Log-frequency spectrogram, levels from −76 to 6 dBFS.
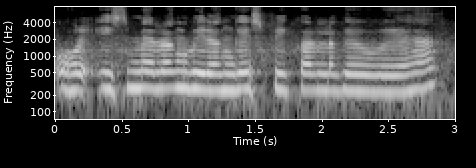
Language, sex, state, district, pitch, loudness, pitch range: Hindi, female, Uttar Pradesh, Shamli, 250 Hz, -13 LUFS, 240-260 Hz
